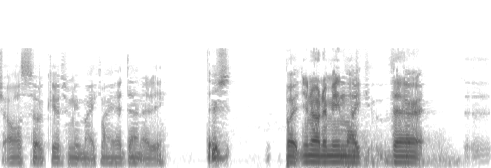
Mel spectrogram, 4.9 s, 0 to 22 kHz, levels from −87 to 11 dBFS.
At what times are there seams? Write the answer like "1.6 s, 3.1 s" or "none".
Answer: 1.0 s, 1.9 s

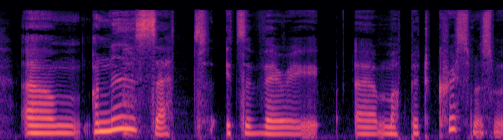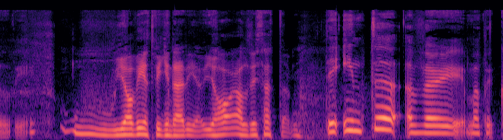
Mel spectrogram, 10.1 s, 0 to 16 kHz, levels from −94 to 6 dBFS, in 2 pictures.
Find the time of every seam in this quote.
0.9 s

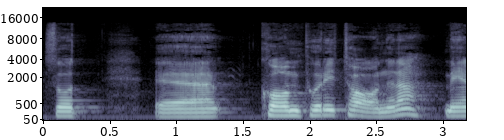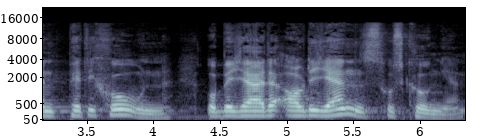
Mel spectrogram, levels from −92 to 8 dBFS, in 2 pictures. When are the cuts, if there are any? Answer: none

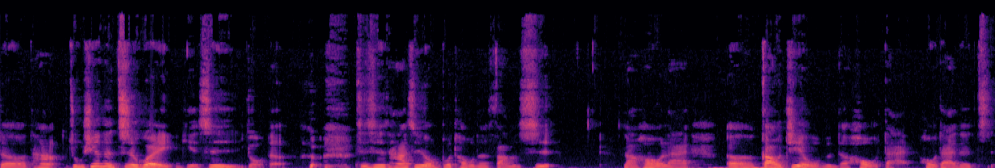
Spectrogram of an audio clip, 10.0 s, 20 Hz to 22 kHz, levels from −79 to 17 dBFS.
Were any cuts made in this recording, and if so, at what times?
3.6 s

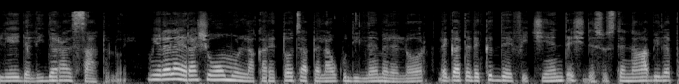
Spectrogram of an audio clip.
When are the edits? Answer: 1.4 s, 4.3 s

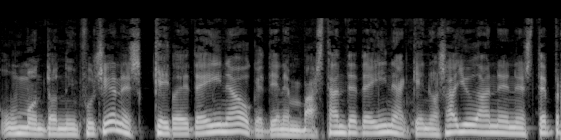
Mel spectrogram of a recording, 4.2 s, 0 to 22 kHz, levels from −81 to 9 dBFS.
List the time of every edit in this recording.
1.3 s

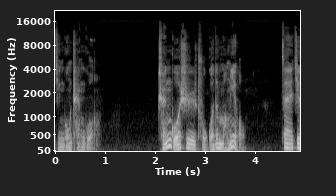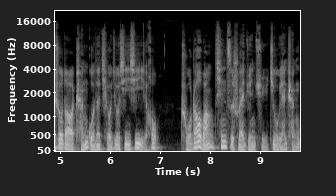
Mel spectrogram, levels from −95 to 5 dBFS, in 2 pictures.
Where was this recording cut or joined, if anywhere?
none

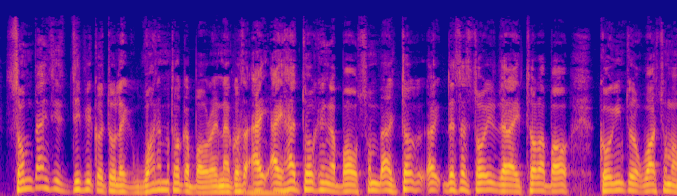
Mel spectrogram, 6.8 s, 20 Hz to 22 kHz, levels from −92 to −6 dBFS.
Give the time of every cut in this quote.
1.7 s

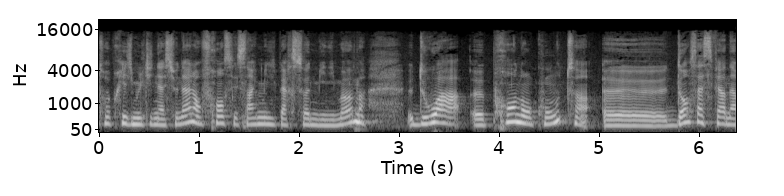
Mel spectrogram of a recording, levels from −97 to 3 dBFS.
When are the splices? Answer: none

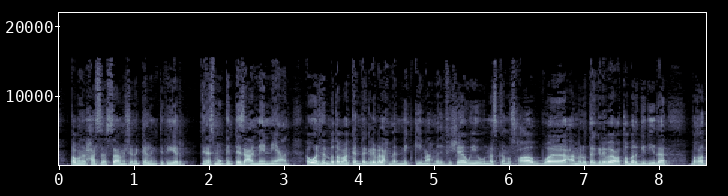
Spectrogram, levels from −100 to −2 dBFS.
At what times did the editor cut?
1.8 s

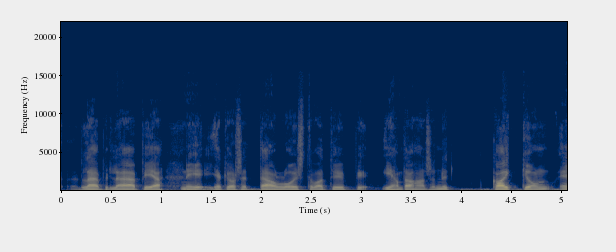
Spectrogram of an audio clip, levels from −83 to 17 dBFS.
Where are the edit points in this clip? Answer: 1.2 s, 1.6 s, 3.4 s

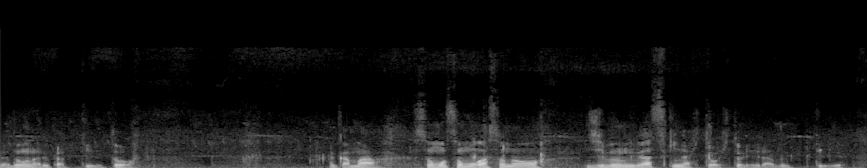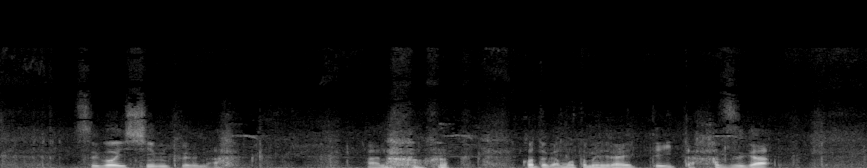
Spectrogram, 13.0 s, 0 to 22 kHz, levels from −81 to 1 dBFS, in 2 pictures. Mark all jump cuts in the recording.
11.3 s

